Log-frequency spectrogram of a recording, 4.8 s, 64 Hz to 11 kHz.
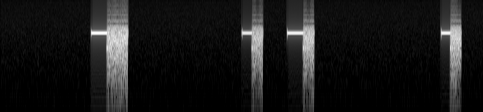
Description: ACARS aircraft data, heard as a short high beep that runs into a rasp, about 2400 baud.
